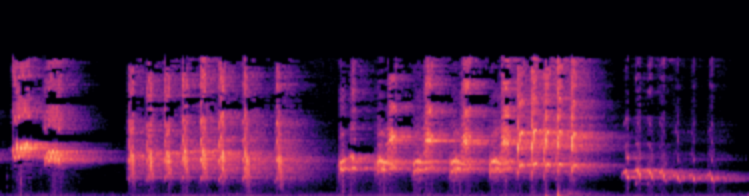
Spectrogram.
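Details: Long-tailed shrike, a mimic mixing its own voice with copied calls of other birds: loud bursts of rapid, buzzy chattering notes, then a falling series of thin whistles near the end, with short gaps between phrases.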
